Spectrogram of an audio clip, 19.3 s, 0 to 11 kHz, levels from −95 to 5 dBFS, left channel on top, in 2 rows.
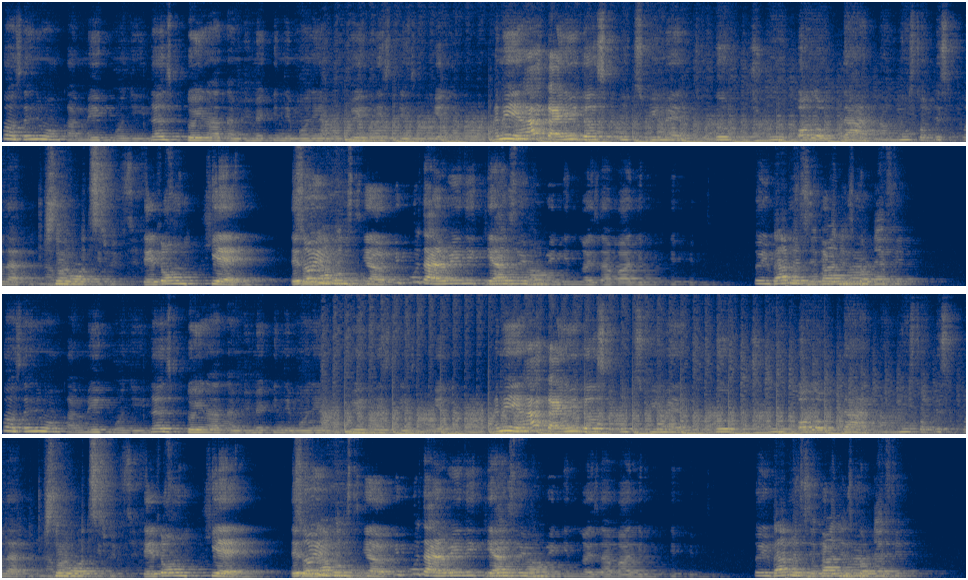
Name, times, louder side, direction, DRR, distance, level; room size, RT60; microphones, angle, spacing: voice 1, 0.0-4.5 4.9-10.3 11.0-12.0 12.5-16.1 17.2-18.3, equal, 5° left, 1 dB, 1.6 m, -32 dB
sound 1, 3.2-10.0, right 1 dB, 80° right, 1.4 m, -36 dB
voice 2, 10.1-11.0 12.5-13.3 14.5-15.1 17.3-18.7, right 1 dB, 15° right, -1 dB, 1.3 m, -32 dB
13.0 x 10.5 x 4.7 m, 0.75 s
head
